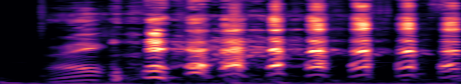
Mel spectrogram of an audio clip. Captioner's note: laughs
